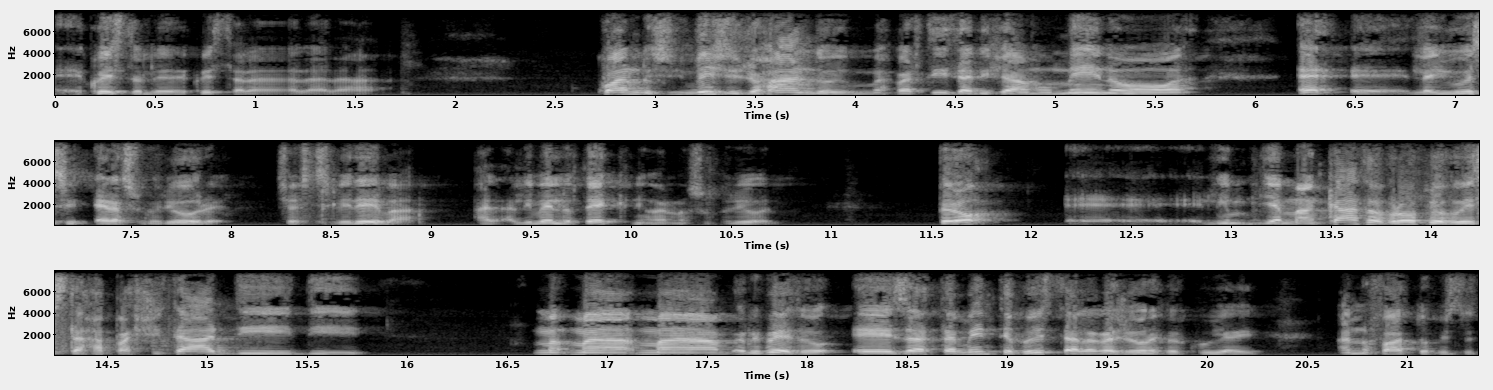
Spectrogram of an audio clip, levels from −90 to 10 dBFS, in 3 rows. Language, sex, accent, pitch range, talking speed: Italian, male, native, 115-170 Hz, 140 wpm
